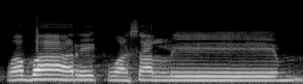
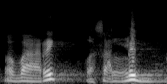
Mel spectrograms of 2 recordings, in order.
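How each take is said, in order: First: The vowel is drawn out long. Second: The vowel is kept short. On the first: The speaker calls it wrong. "itu salah menurut nahu kan" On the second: The speaker calls it right. "gitu kan, pendek"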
